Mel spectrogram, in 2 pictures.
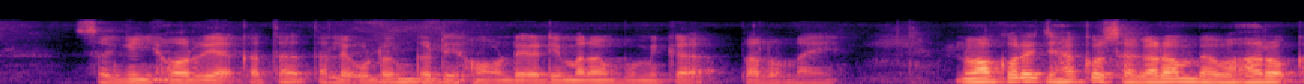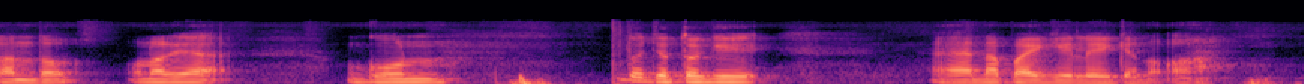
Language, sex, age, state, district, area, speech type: Santali, male, 30-45, West Bengal, Uttar Dinajpur, rural, spontaneous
